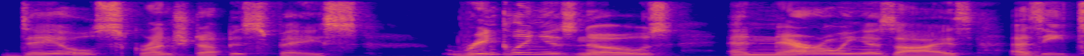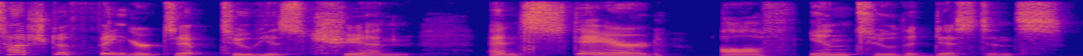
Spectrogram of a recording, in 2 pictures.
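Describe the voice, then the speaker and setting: A man's voice: on the high side, big pitch swings, slow. A man narrating fiction as a scripted, dramatic audiobook reading.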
